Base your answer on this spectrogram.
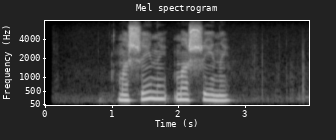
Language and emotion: Russian, neutral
